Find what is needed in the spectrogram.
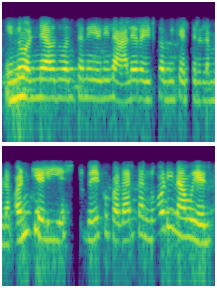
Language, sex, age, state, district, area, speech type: Kannada, female, 30-45, Karnataka, Mandya, rural, conversation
